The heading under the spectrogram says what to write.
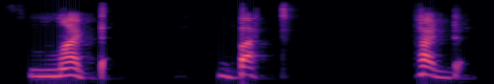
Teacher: inverted V, that is pronounced as a, a, a, very short sound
